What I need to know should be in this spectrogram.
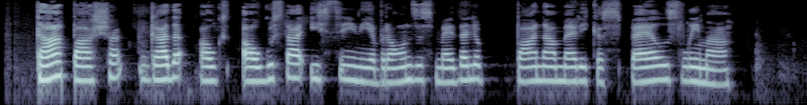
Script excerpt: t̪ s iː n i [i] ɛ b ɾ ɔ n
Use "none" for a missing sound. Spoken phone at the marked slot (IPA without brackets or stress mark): j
